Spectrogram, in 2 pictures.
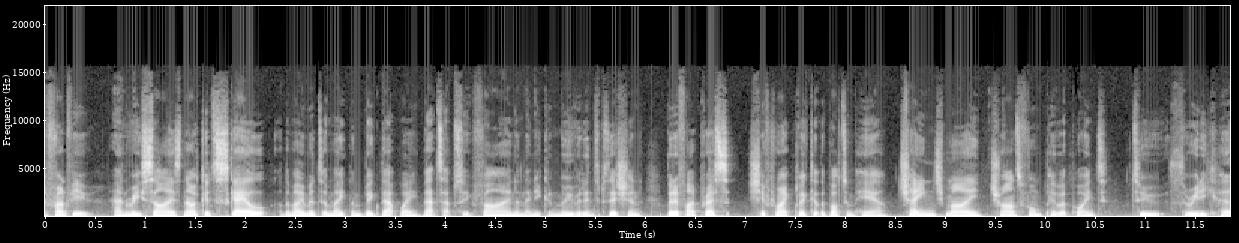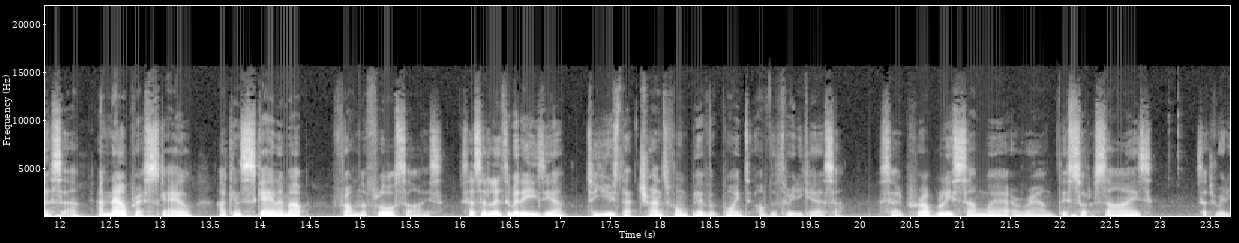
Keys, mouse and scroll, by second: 1.3 s, 7.2 shift+right click, 9.4-12.2 drag, 12.6 s.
